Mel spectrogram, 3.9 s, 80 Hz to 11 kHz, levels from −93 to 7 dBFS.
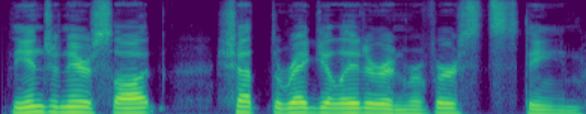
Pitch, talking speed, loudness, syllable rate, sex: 130 Hz, 155 wpm, -15 LUFS, 5.2 syllables/s, male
